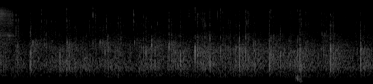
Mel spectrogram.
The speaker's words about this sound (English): Come on and clap your hands to Jesus.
